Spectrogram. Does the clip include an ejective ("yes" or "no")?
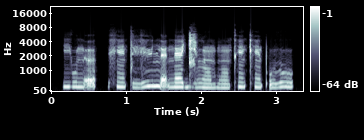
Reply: yes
